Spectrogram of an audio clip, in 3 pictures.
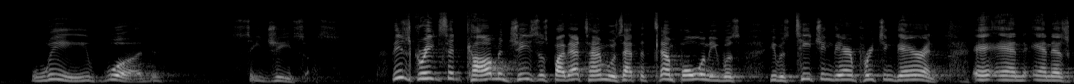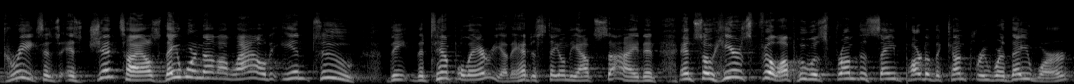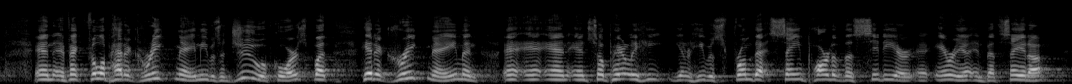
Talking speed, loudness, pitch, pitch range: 205 wpm, -28 LUFS, 220 Hz, 200-245 Hz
